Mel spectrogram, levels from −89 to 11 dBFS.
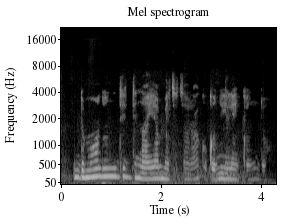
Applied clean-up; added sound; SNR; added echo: none; Walk, footsteps; 20 dB; none.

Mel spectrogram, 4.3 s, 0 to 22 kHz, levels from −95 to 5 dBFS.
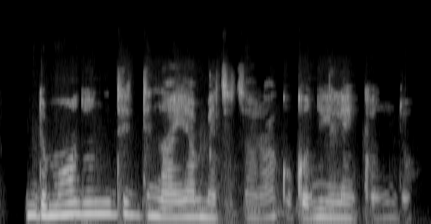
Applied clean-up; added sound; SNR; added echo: neural mask model RNNoise.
